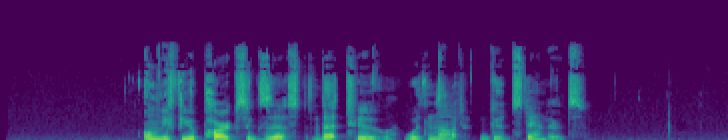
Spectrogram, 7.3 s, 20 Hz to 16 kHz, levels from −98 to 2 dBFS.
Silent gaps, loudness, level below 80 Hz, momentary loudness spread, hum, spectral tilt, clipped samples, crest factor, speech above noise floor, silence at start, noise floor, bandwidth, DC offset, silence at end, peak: none; -25 LUFS; -64 dBFS; 16 LU; none; -5 dB/octave; under 0.1%; 24 dB; 53 dB; 1.45 s; -77 dBFS; 11 kHz; under 0.1%; 1.5 s; -2 dBFS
